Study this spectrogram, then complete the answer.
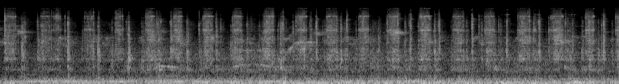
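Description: A hand ratchet loosens a hot 12 mm exhaust bolt on a 2022 Kawasaki Ninja 400, giving a close, continuous run of fast, crisp clicks with an even rhythm throughout.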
